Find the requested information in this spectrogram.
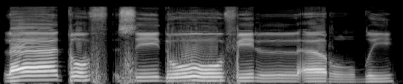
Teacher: UF la tufsidu la tufsidu Kemudian pada lafal du di sini ada Mad thii kembali yaitu adanya domah bertemu dengan huruf wau panjangnya dua harakat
